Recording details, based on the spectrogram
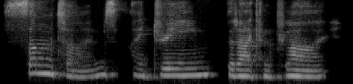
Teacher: the stress is on every second syllable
